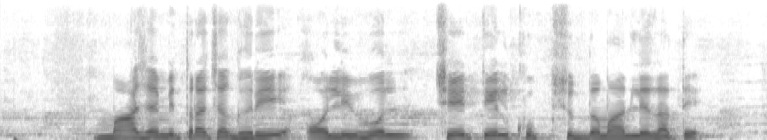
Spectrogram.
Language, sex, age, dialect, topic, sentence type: Marathi, male, 18-24, Standard Marathi, agriculture, statement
